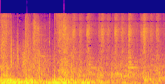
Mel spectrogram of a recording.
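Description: Gunfire volley sound effect from a radio drama: a loud, dense burst of shots that blurs into one continuous rumble throughout, with no clear gaps between shots.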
